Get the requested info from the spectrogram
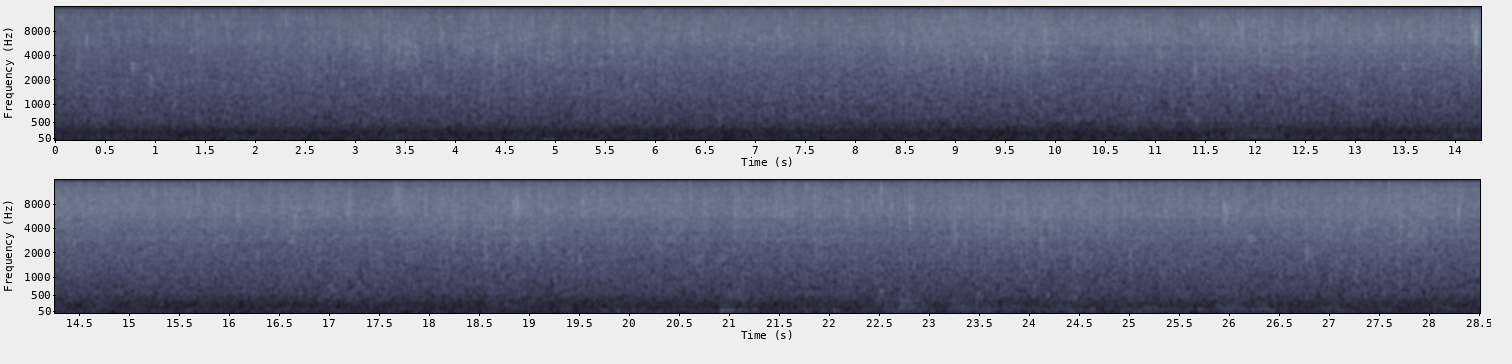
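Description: Steady rain falling, with a constant hiss and single drops heard striking a surface.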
